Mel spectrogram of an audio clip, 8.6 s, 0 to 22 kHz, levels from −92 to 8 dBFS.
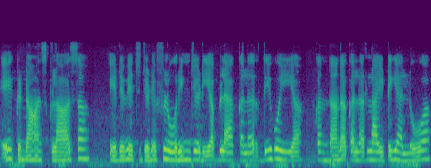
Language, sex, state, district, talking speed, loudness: Punjabi, female, Punjab, Kapurthala, 155 wpm, -16 LUFS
